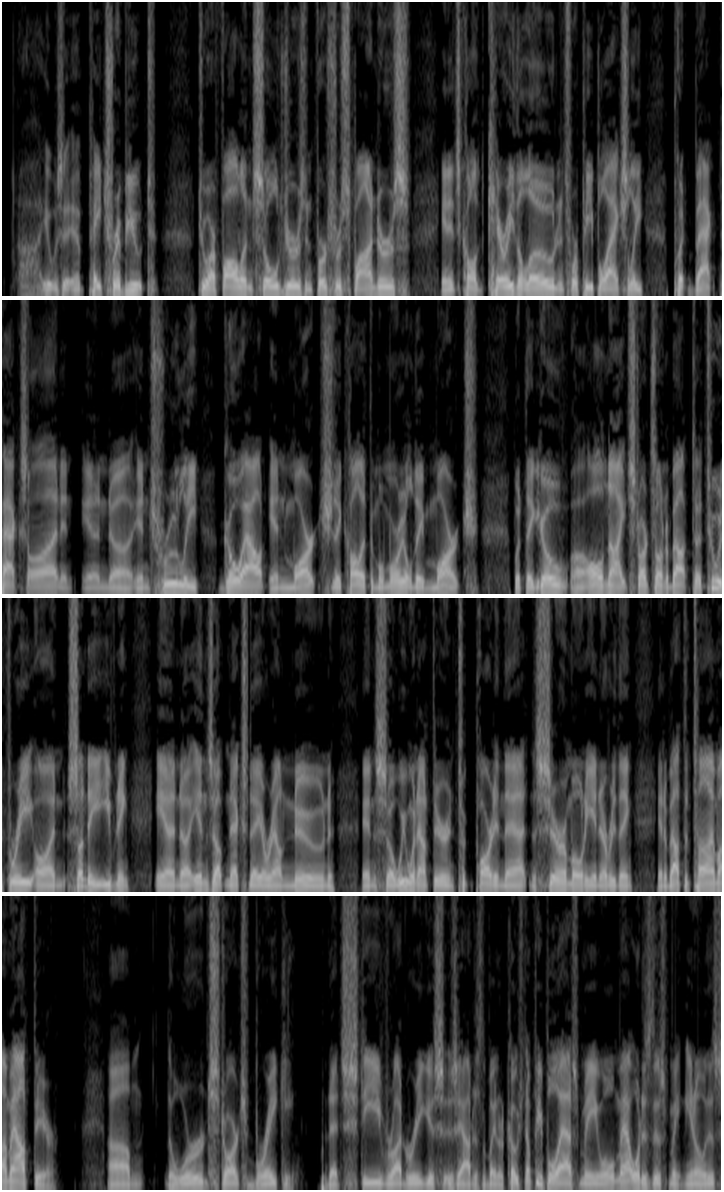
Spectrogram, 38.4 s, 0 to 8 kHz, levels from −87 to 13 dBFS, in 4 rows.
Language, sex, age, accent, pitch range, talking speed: English, male, 40-59, American, 105-140 Hz, 185 wpm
